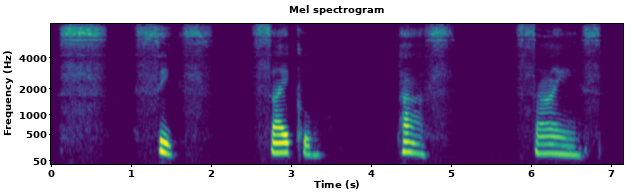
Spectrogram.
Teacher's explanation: is a voiceless alveolar fricative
